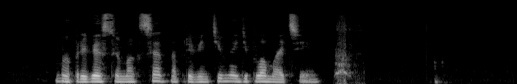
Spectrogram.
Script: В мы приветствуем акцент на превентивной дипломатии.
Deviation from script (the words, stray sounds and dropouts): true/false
true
